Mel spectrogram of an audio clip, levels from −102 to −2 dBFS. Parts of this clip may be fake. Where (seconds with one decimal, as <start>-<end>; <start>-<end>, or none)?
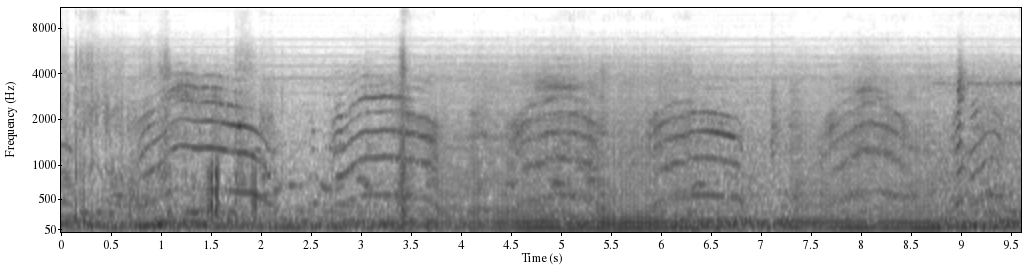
3.3-6.3; 7.3-8.7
